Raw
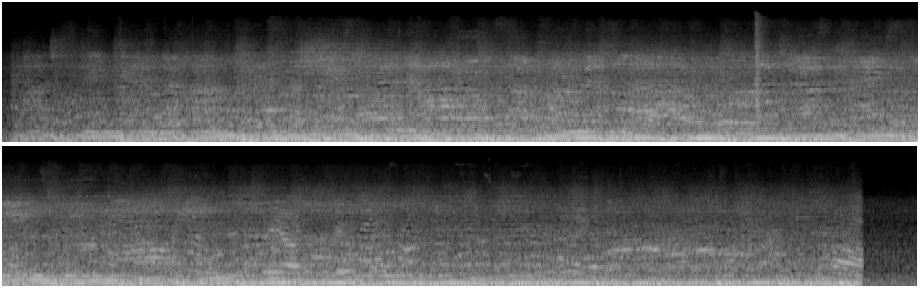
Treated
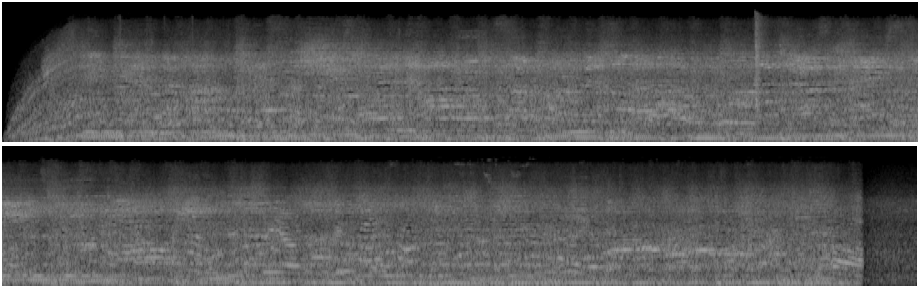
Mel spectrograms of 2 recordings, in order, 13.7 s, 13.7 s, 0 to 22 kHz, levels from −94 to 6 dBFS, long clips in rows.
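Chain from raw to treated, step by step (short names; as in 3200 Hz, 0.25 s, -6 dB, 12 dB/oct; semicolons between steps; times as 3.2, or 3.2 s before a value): tape start at the beginning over 0.57 s; HPF 890 Hz 6 dB/oct; compressor, threshold -41 dBFS, peak gain reduction 11.5 dB; high shelf 2700 Hz +10.5 dB; gain +6 dB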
